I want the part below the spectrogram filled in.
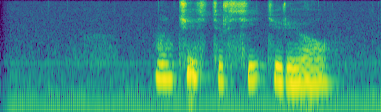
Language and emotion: Russian, sad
